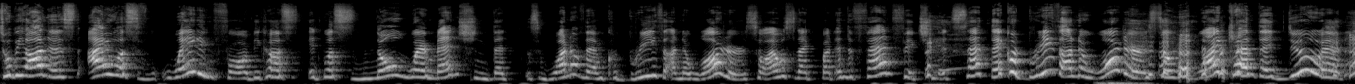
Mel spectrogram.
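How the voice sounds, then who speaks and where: A woman with a German accent speaks in a raised, projected voice at an extremely high pitch, with a bright, sharp, nervous tone. Her pace is fairly slow, with very wide pitch swings and big swings in loudness. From Germany. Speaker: guest, podcast listener. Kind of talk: casual chat.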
